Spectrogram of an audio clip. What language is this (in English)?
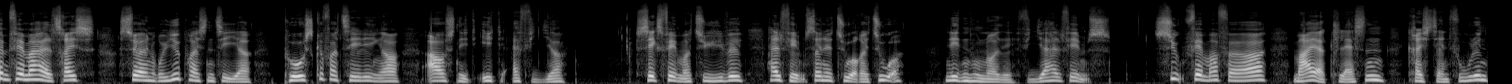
Danish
